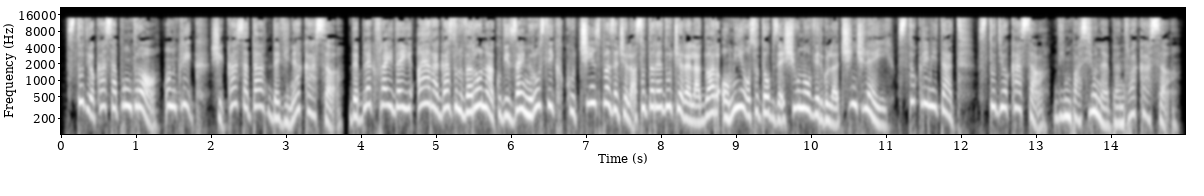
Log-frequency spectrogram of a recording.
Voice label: romanian others

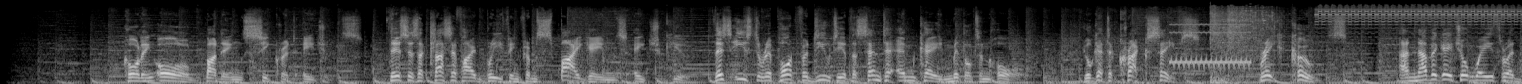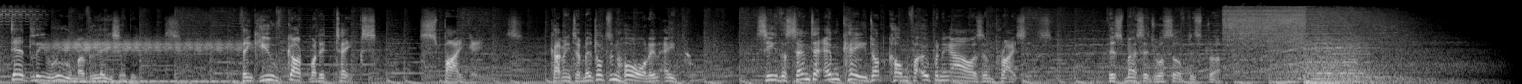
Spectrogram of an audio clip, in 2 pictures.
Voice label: english british tv shows

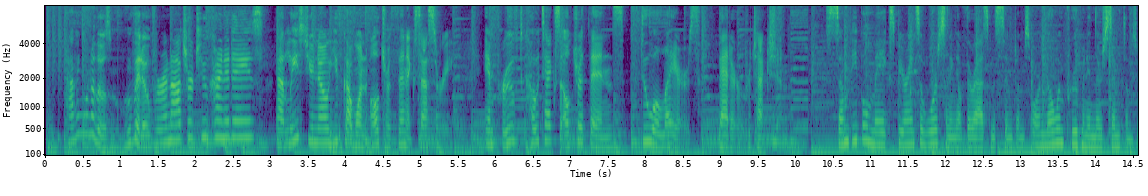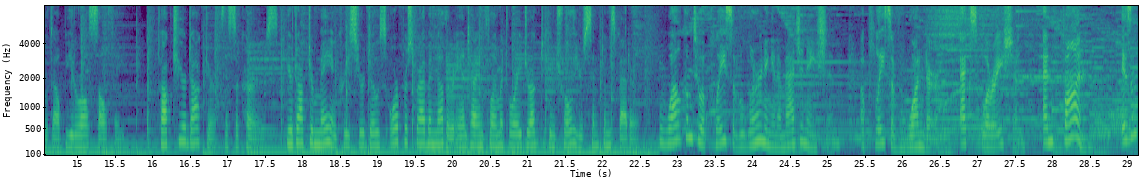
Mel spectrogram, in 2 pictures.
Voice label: english american others

